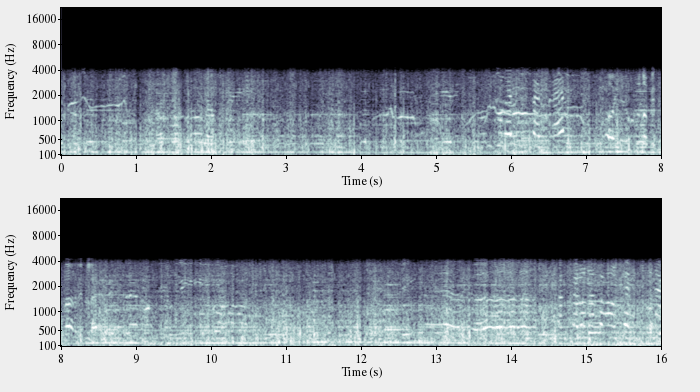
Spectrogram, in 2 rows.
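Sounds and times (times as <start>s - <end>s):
motorboat engine running: 0.0s - 16.0s
water rushing in wake: 0.0s - 16.0s
voices calling out: 3.9s - 16.0s.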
